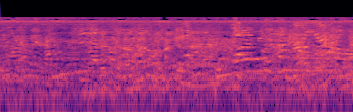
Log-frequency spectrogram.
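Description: Several people talking over one another: steady background chatter of overlapping voices.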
